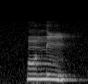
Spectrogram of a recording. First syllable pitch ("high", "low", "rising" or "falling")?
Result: low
